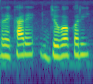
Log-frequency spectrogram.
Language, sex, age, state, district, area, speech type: Odia, female, 18-30, Odisha, Balangir, urban, spontaneous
